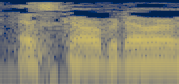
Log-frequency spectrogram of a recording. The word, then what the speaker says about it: Escobar: Their last names are Escobar, spelled, pronounced E-S-C-O-B-A-R, Escobar.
